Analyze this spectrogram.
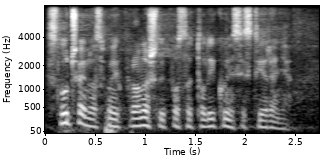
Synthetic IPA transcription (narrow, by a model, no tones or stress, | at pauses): slˠut͡ʃajnosmoixpɾo̞naʃlipo̞slet̪o̞liko̞insist̪iːɾaɲa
